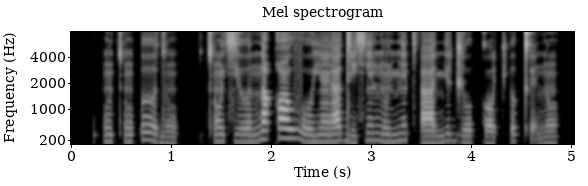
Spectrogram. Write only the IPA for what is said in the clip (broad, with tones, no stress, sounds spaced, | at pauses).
ʔ ũ˨ tʼ ũ˨ ʔ ɤː˦˨ d ũ˨ | tʼ õ˨ sʲ ɤː˨ n a˦ q oː˦ v oː˨ j ɛ̃˨ ɾ a˦ d i˨ sʲ ɛ̃˦ n ũ˨ nʲ ɛ̃˦ t͡sʼ aː˨ nʲ o˦ d͡ʒ oː˨ k ɔ˨ t͡ʃʼ ɤ˦ kʼ ɛ̰˨ n õ˦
